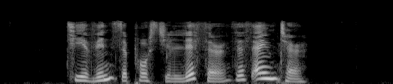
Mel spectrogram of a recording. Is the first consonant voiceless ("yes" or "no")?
yes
